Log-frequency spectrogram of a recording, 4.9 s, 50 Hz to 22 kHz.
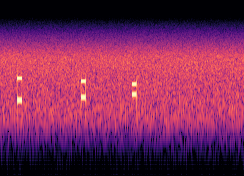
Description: DTMF, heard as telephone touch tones, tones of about 90 ms, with radio hiss. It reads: 3 5 7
